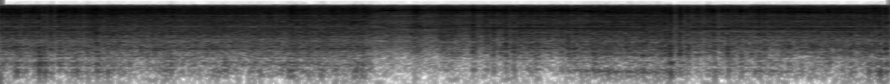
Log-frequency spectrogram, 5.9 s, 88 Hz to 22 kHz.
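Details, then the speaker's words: Fake Makita DUC302Z cordless brushless chainsaw after repair of cutting out and bogging, tested on one battery; steady even high-pitched chain hiss through wood with no bogging, normal cutting. "Все працює, навіть на одному акумуляторі, тому тест пройдений."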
